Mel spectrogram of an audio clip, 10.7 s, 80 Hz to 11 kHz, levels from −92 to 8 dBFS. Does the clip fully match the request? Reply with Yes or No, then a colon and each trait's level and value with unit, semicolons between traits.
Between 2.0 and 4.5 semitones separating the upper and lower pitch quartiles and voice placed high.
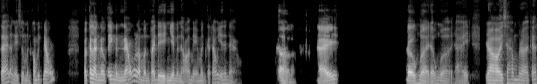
No: average, 3.3 semitones; low, 115 Hz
